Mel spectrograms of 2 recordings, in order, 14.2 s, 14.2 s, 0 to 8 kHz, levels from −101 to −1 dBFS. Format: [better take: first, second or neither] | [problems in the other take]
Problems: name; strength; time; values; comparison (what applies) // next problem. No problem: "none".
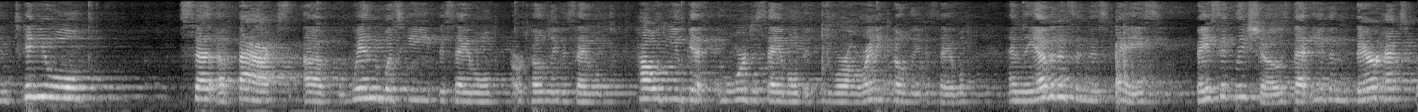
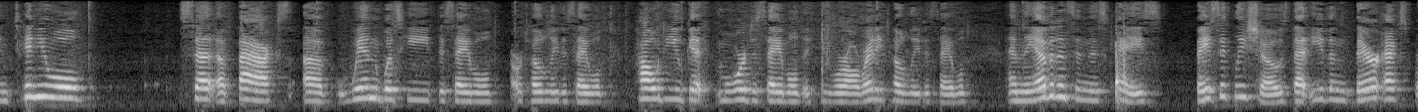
second | room echo; dies away in 2.5 s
